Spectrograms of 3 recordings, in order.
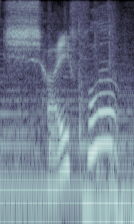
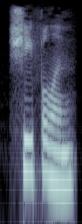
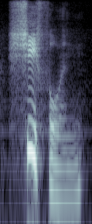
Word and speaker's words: Schieffelin: How to pronounce Schieffelin. This better be how I think it is or I'm going to be sad AF. Schieffelin Ah, okay. I was a little off. Schieffelin.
